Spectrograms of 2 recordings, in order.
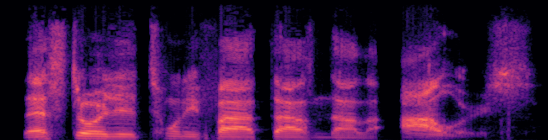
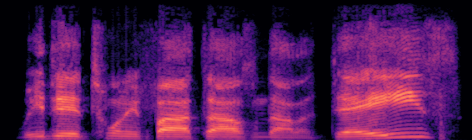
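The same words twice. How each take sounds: First: "hours" landed with a falling tune; stress on hours. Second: "days" lifted in a rising tune; stress on days. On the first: Telling listeners how busy that store was, stress on "hours". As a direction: bring "hours" down firmly as the contrast. Contrasts hourly with daily sales. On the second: Setting his store's takings against the busier one, stress on "days". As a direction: end on "days" with the pitch going up. Contrasts daily with hourly sales. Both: Real, not acted.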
